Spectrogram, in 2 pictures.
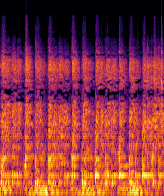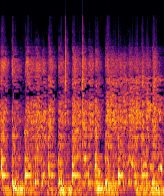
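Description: Folk drum band playing: large double-headed bass drums and smaller snare drums beat a steady rhythm, with a flute melody of short held notes over them.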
